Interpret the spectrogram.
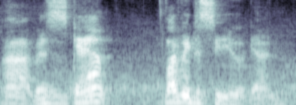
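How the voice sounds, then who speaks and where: A man's voice: medium pitch, sing-song, racing, noisy background, close to an everyday voice. A man playing a courteous, deferential bank clerk in an old-time radio drama, with a fussy, polite manner.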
